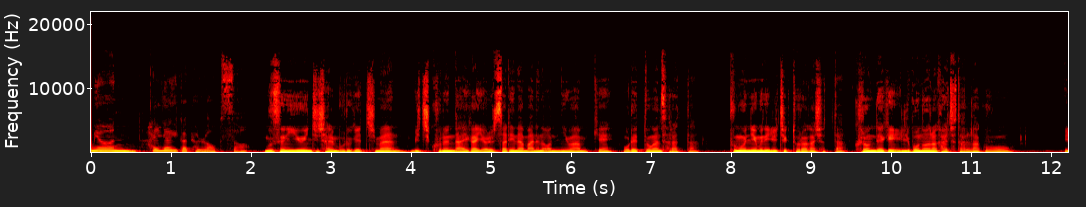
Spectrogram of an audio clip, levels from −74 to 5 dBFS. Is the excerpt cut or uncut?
cut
